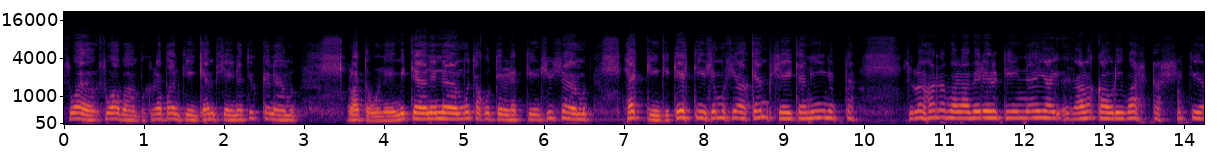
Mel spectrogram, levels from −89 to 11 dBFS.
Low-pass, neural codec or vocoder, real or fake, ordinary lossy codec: 19.8 kHz; autoencoder, 48 kHz, 128 numbers a frame, DAC-VAE, trained on Japanese speech; fake; Opus, 32 kbps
